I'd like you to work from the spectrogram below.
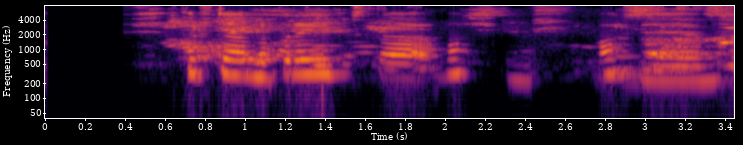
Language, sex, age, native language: Icelandic, female, 12, Icelandic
